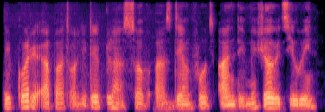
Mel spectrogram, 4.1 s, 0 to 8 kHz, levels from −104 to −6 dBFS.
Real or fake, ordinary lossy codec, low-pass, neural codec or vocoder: fake; none; 7.2 kHz; codec, 16 kHz in and 24 kHz out, 1.1 kbps, FireRedTTS-2 codec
